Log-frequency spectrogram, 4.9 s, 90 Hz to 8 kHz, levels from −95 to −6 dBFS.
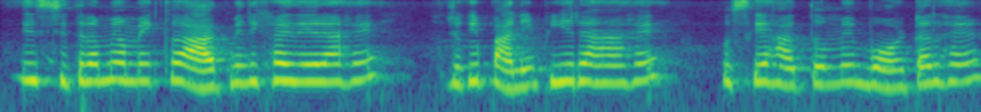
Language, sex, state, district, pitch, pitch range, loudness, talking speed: Hindi, female, Bihar, Gaya, 305 Hz, 290-320 Hz, -21 LUFS, 270 wpm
